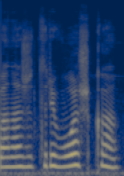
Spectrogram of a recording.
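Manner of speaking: ordinary talk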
